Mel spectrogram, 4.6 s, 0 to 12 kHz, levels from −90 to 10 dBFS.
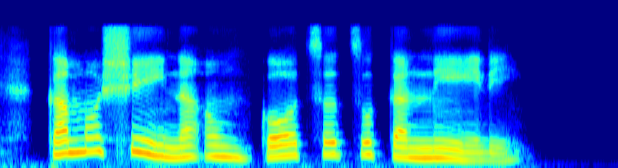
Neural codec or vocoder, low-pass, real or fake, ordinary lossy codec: codec, 16 kHz, about 1 kbps, DyCAST, with the encoder's durations; 7.2 kHz; fake; Opus, 64 kbps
